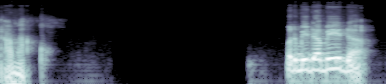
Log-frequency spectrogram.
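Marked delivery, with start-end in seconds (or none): 0.0-0.6 put-on soft, intimate call to a child; tender call. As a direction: murmur it like a loving father. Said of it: "menangkap perkataan ini". (lembut seperti bapa memanggil anaknya)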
